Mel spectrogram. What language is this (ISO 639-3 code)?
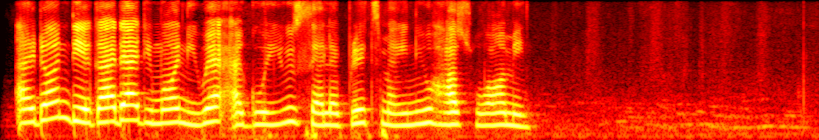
pcm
